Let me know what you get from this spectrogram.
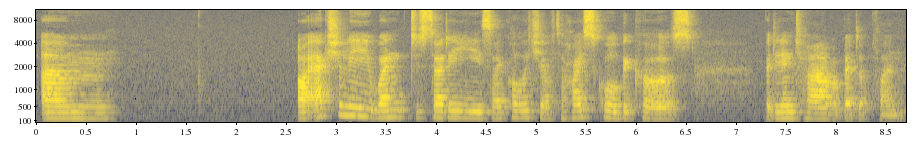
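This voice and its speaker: A woman's voice: lowish voice, fairly even intonation, a bit bright, echoey room. A young woman from Estonia with an Estonian accent, talking casually through viewer questions in her first vlog, with many hesitant fillers. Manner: hesitant, many "um"s, slow and thoughtful. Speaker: vlogger. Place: parents' house, indoors.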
